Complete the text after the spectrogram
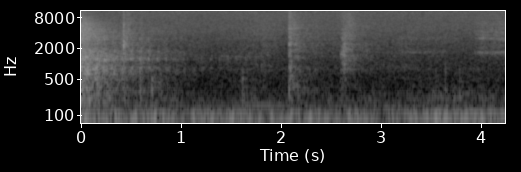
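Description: Footsteps walk across a hard floor.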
